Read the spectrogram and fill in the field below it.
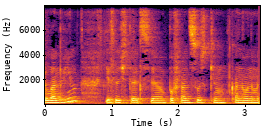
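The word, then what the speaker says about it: Lanvin: Я, кстати, читаю, да, по-русски ланвин.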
